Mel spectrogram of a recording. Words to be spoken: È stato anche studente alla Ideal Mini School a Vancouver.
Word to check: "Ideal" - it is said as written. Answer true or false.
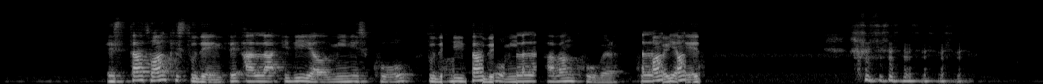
true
